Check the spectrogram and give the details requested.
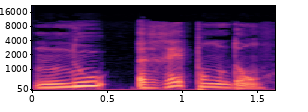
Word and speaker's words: nous répondons: So it's nous répondons. Repeat, nous répondons. So as usual, final S is not pronounced. Okay, so the only thing that is pronounced at the end, it's this O-N and it's on.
